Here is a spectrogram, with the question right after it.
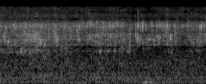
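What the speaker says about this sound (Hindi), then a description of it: "तो इसमें डालेंगे हम 1 किलो पानी। तो इसमें पानी डालेंगे।" Water is poured into a cooking pot while making beef white kadai, a short bright splashing stream close by, heard alone.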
